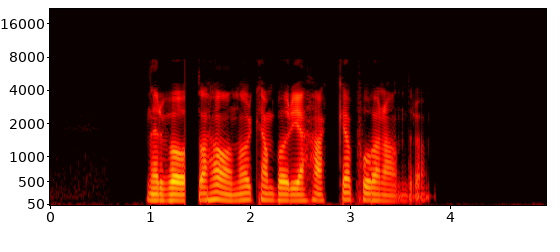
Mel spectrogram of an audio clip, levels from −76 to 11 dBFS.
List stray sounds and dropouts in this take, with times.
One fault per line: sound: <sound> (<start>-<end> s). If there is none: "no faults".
sound: dropout (1.3-1.5 s)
